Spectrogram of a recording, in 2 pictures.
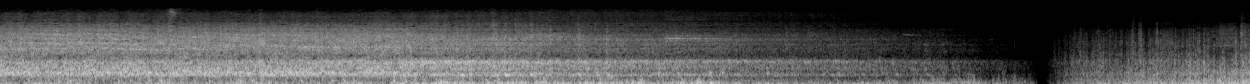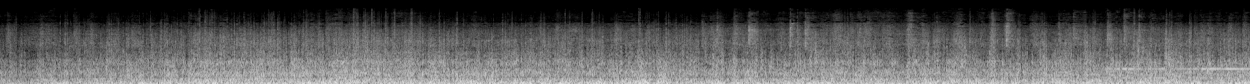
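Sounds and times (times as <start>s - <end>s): train coaches rushing past: 0.0s - 10.0s, 12.2s - 25.0s
wheels clicking over rail joints: 12.1s - 25.0s.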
